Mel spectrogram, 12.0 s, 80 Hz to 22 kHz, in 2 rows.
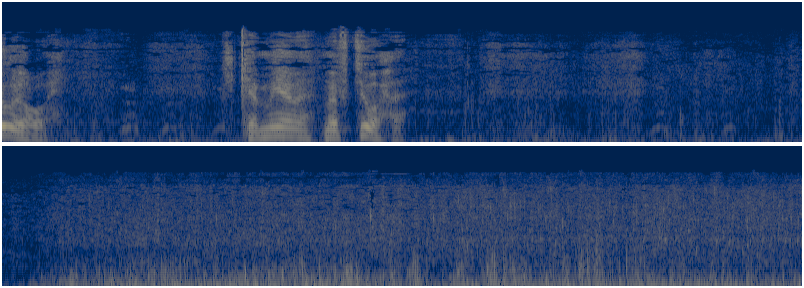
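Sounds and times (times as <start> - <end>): wind buffeting microphone: 6.2 - 12.0.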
